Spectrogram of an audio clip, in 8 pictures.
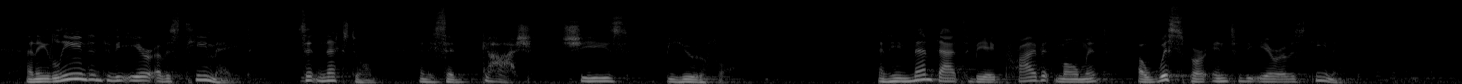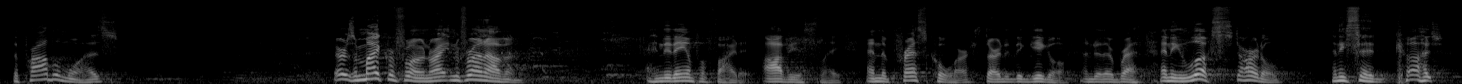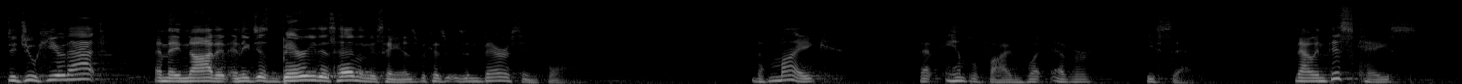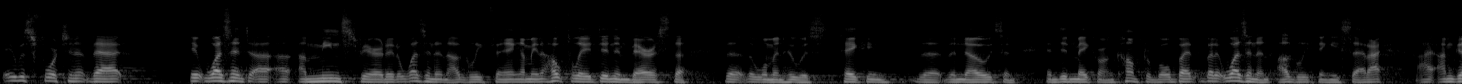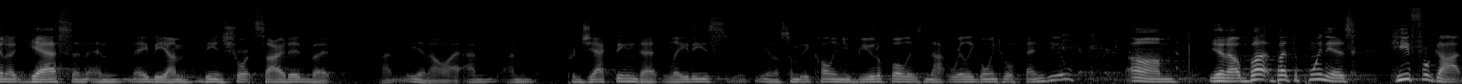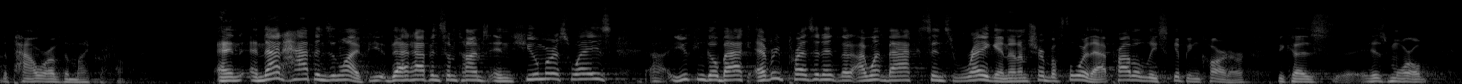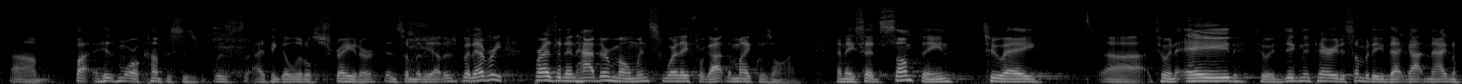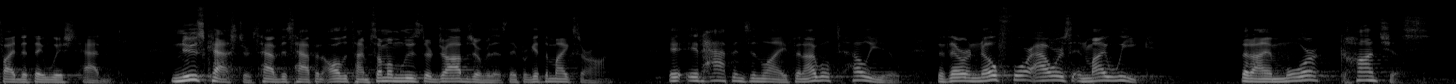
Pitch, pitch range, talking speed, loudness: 130 Hz, 115-160 Hz, 170 wpm, -37 LUFS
